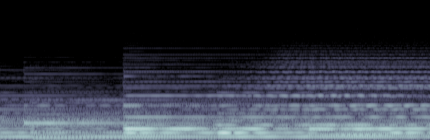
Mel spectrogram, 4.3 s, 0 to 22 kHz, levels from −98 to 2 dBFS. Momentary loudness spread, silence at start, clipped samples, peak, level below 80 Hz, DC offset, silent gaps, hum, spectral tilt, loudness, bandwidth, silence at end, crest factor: 8 LU; 0 s; under 0.1%; -10 dBFS; -44 dBFS; under 0.1%; none; none; -12.5 dB/octave; -25 LUFS; 4.2 kHz; 0 s; 14 dB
